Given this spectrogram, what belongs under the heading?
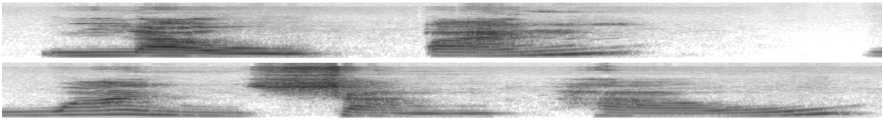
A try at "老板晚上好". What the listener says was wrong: One, don't forget this one, ha? One, third intonation. Pag third intonation, meron talaga tayong curve on how we pronounce the phonetics or the pinyin.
